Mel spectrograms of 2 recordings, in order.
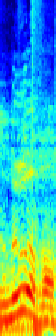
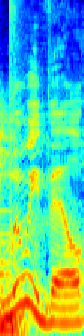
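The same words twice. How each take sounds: First: The name is said the local insider way. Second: The name is said the common outsider way. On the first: Insiders say it this way. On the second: Most people say it this way.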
